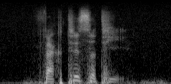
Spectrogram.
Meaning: The quality or state of being a fact
- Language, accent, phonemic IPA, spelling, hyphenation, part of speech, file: English, Received Pronunciation, /fækˈtɪsɪti/, facticity, fact‧i‧ci‧ty, noun, En-uk-facticity.oga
